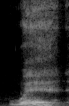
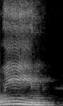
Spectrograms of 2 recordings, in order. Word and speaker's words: win: I open a little extra, breathe more. Win. Win. JR, sounding really good. Win. Win. Not wean. Win. Win. Add extra air to say this one right.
